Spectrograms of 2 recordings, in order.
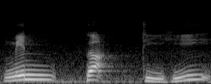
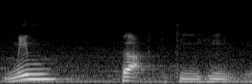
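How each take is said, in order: First: The nasal before the b sounds like n. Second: The nasal before the b sounds like m. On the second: "dibaca mim ba'dihi"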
